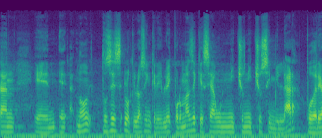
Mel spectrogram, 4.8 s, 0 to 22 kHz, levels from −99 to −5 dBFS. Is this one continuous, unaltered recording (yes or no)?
no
